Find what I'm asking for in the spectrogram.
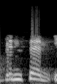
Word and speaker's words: Vincennes: Vincennes. V-I-N-C-E-N-N-E-S. Oh, God. Wait, what? – Vincennes. It's a place, yeah? – Vincennes.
